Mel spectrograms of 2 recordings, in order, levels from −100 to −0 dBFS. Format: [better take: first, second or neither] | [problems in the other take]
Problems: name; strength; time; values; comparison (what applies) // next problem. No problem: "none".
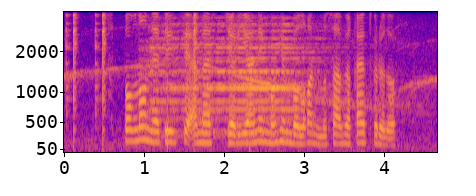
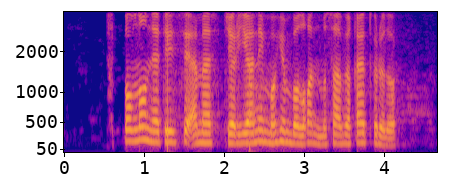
second | background sound (Tap / Dishes, pots, and pans + Motor vehicle (road) / Siren); 3 dB below the speech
